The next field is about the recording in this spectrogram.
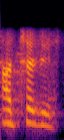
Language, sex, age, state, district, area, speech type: Punjabi, female, 18-30, Punjab, Faridkot, urban, conversation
